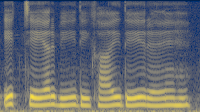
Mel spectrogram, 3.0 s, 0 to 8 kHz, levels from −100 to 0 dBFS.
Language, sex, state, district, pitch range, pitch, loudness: Hindi, female, Jharkhand, Ranchi, 190-205 Hz, 195 Hz, -14 LUFS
